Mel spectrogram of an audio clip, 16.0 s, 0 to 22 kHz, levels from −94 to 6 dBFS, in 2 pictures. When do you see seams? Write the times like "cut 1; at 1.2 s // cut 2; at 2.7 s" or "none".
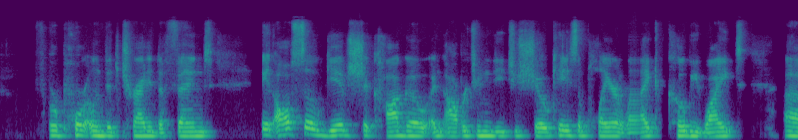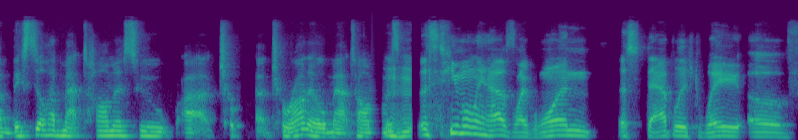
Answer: cut 1; at 12.1 s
